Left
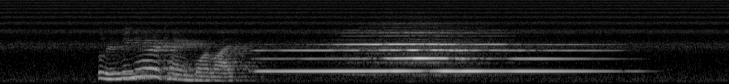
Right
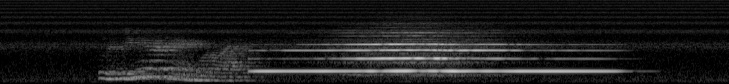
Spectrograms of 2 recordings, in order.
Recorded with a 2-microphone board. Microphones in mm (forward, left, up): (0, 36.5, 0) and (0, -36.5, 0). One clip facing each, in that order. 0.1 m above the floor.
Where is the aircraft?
I don't hear an aircraft.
